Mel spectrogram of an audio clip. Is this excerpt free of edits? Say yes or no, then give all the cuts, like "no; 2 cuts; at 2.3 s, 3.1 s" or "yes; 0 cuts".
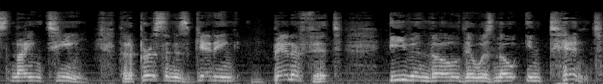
yes; 0 cuts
